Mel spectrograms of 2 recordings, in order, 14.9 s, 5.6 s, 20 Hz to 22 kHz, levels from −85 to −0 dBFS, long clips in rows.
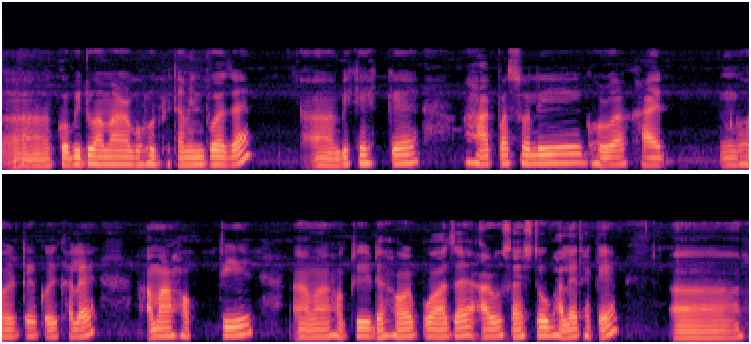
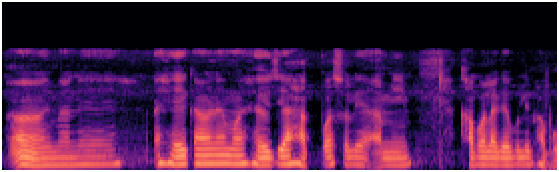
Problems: background sounds at intervals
